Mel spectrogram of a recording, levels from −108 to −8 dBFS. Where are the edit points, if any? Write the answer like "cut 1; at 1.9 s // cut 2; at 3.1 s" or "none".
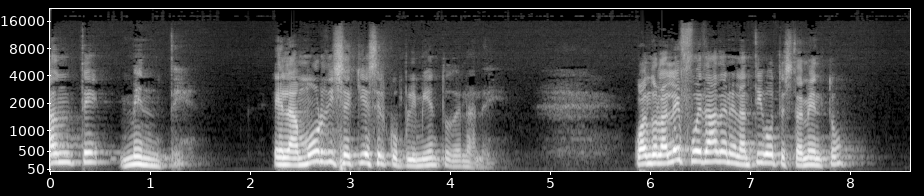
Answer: none

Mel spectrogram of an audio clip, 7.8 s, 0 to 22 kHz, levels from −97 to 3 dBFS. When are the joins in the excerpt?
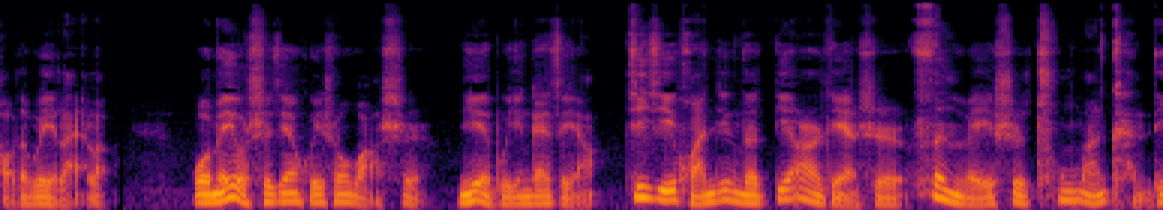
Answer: cut 1; at 4.1 s

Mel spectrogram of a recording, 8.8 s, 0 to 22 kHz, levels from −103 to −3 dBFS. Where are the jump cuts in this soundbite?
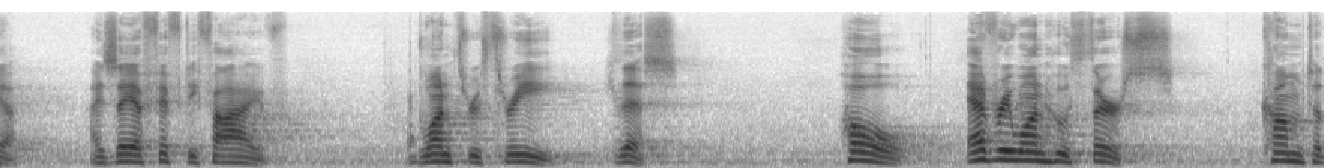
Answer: cut 1; at 2.8 s // cut 2; at 4.1 s

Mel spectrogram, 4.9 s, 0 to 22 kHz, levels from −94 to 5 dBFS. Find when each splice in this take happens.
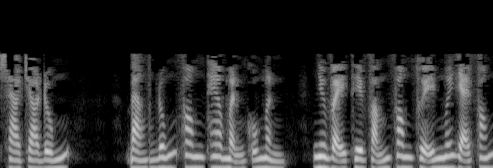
cut 1; at 1.5 s // cut 2; at 2.1 s // cut 3; at 3.0 s // cut 4; at 3.6 s

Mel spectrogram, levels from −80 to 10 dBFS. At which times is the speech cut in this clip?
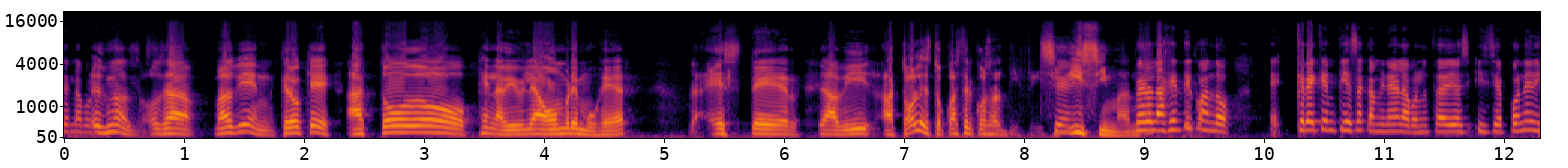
cut 1; at 2.3 s // cut 2; at 3.4 s // cut 3; at 6.3 s

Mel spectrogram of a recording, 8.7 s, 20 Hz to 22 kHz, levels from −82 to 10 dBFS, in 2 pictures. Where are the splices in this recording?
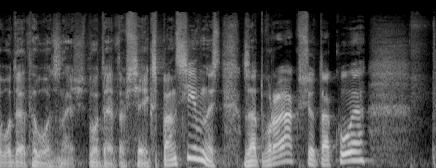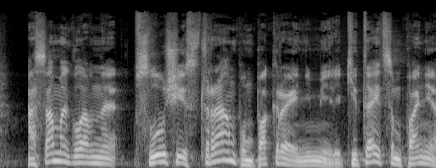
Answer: cut 1; at 2.6 s

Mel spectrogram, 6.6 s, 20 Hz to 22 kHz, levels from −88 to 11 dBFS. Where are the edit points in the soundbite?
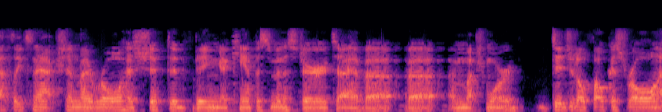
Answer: cut 1; at 1.9 s // cut 2; at 4.1 s

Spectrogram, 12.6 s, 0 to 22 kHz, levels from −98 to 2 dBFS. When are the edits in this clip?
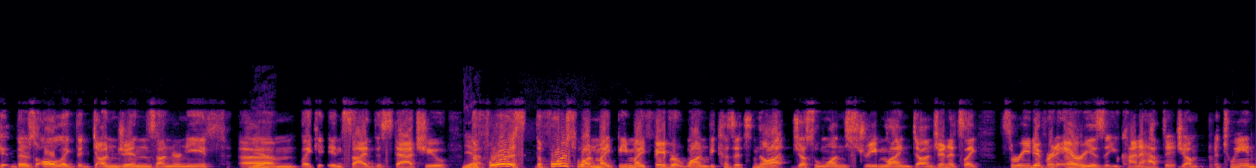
none

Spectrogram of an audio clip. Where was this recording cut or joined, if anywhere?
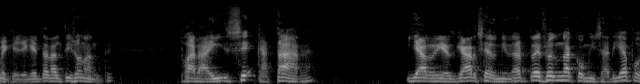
cut 1; at 1.7 s // cut 2; at 2.5 s // cut 3; at 4.8 s

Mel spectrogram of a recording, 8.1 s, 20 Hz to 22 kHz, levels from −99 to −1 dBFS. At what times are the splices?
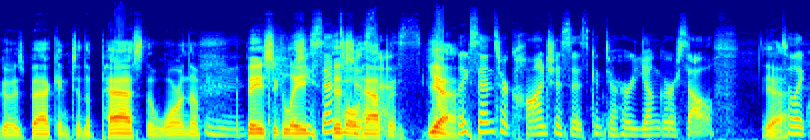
cut 1; at 2.0 s // cut 2; at 3.4 s // cut 3; at 4.7 s // cut 4; at 5.9 s

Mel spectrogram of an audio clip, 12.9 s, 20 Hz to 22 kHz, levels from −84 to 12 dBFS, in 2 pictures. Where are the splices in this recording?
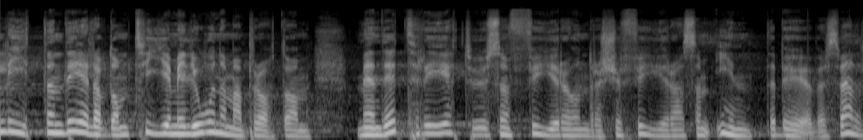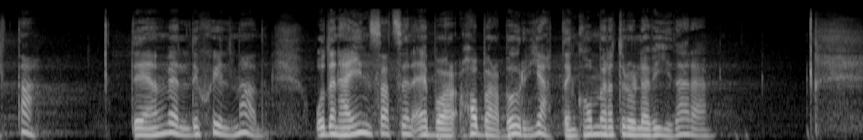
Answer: none

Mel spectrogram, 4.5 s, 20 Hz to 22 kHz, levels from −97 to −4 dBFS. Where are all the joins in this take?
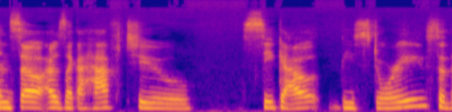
none

